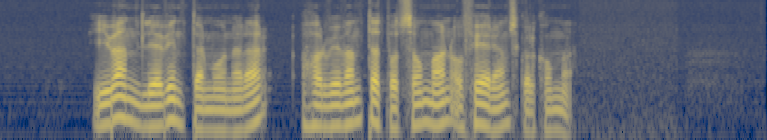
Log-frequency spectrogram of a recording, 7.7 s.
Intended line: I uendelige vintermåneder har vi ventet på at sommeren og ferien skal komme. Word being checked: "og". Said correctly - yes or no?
yes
